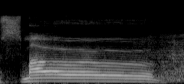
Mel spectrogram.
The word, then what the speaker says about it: Smaug: You have to say it like that. The Desolation of Smaug.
